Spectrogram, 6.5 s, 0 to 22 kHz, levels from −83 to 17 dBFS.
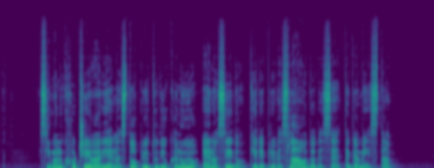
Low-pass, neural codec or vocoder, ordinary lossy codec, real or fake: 19.8 kHz; vocoder, 44.1 kHz, 128 mel bands every 512 samples, BigVGAN v2; none; fake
